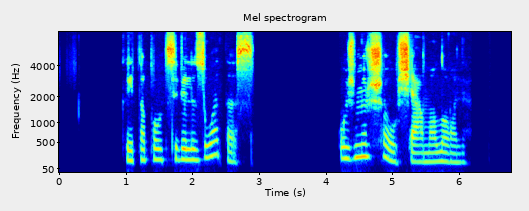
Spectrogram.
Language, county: Lithuanian, Vilnius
